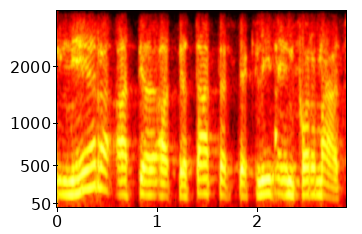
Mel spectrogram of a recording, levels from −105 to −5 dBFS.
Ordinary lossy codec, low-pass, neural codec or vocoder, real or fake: Opus, 16 kbps; 3.6 kHz; codec, 16 kHz, 16 kbps, FreqCodec, larger model; fake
